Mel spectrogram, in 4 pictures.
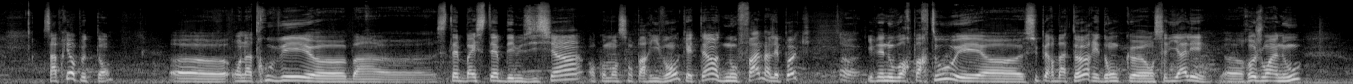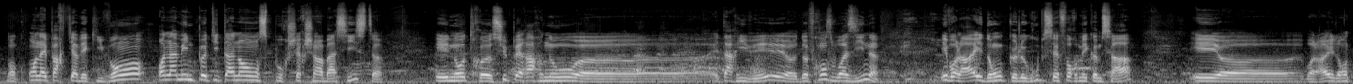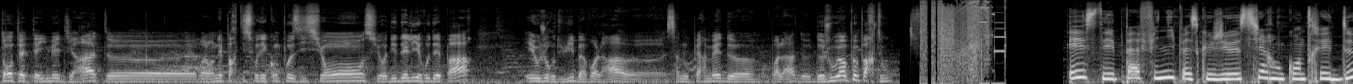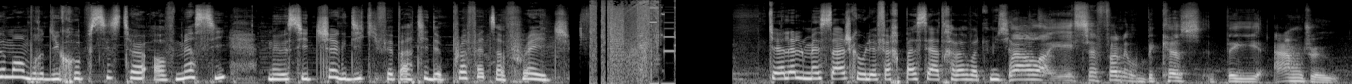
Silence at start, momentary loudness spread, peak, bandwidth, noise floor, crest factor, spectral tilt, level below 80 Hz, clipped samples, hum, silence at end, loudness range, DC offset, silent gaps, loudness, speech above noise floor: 0 s; 12 LU; -2 dBFS; over 20 kHz; under -90 dBFS; 14 dB; -4.5 dB/octave; -42 dBFS; under 0.1%; none; 0.05 s; 9 LU; under 0.1%; 36.06-36.16 s, 37.13-37.68 s, 46.29-46.38 s, 47.35-47.90 s; -16 LUFS; over 74 dB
